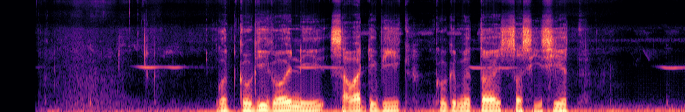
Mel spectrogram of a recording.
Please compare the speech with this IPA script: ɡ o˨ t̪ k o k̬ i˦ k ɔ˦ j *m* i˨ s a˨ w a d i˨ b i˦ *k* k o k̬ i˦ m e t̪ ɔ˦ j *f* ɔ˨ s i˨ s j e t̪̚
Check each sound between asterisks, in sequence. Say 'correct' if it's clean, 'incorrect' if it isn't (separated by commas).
incorrect, correct, incorrect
